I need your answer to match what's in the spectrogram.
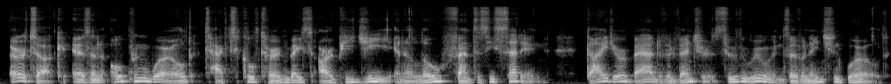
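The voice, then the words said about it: American-sounding game trailer narrator voice. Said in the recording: “Is that your American accent? ... That's my kind of game trailer accent. ... It sounded a little American.”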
